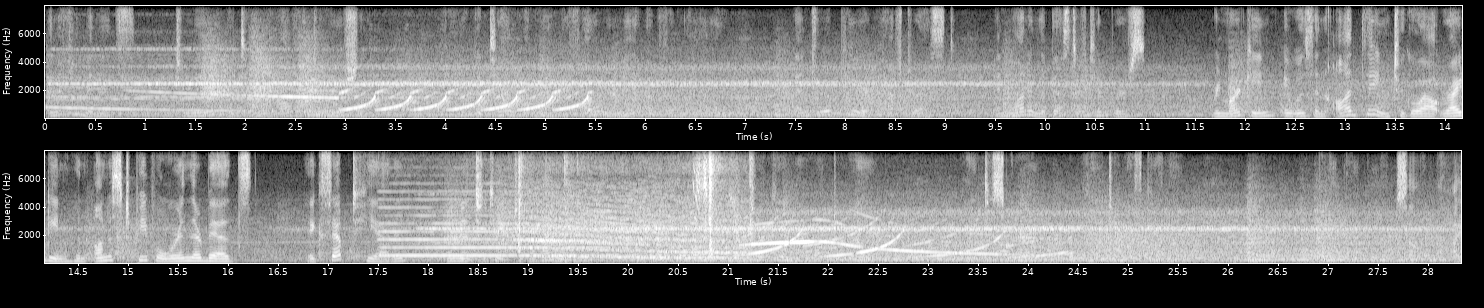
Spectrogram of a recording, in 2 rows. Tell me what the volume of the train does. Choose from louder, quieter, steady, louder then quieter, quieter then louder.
quieter then louder.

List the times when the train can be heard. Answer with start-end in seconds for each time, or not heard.
0.0-28.2.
